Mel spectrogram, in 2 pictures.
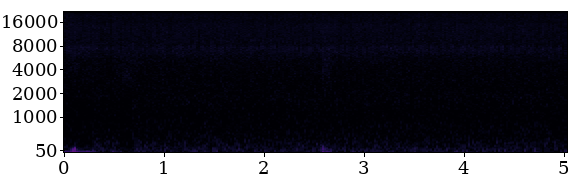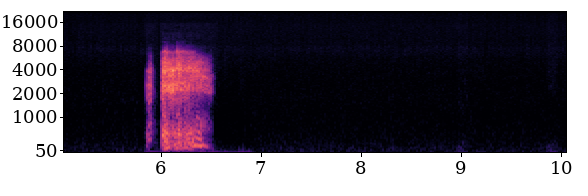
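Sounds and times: person sneezing: 5.8 - 6.5.

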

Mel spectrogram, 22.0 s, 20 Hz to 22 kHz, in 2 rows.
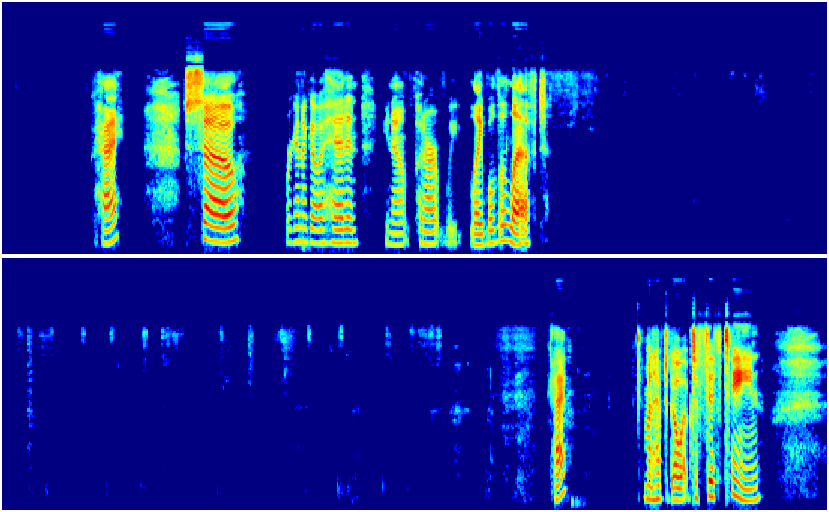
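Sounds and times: stylus tapping and scratching: 7.2 - 17.9.

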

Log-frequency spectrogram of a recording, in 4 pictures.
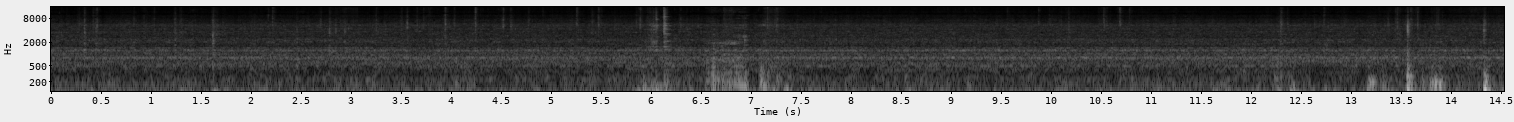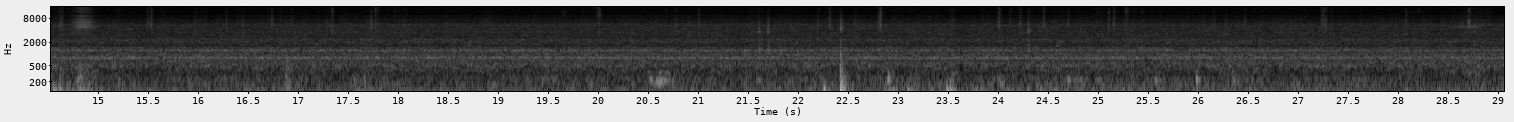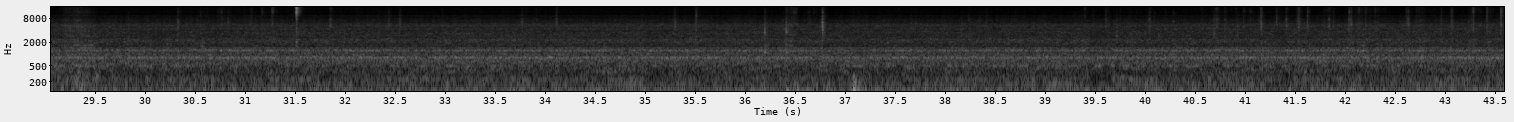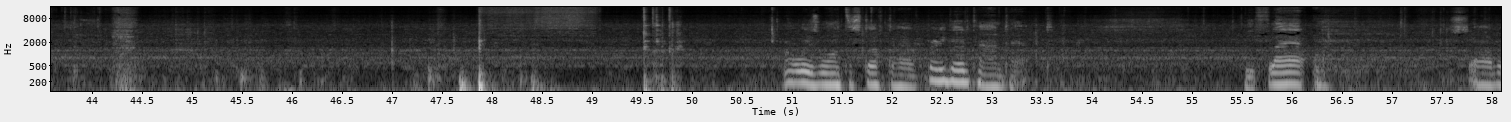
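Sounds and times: steady low hum: 0.0 - 58.0
small knocks and clicks of tools: 49.5 - 50.0.

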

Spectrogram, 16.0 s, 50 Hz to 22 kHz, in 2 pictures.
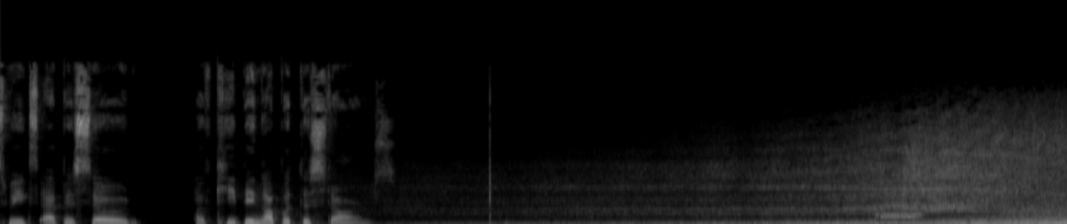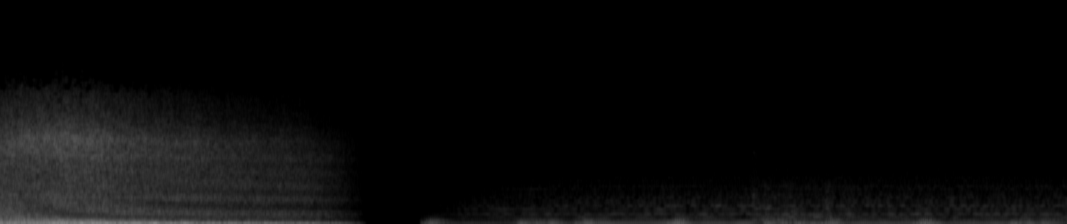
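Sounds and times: jet airliner engine roar: 1.9 - 10.8.

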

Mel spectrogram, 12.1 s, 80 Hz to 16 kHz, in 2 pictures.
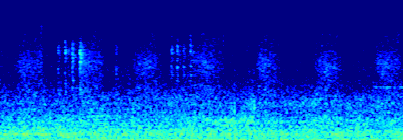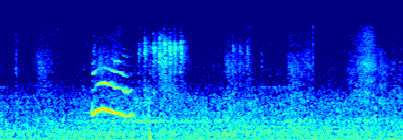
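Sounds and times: cat meowing: 7.4 - 8.1.

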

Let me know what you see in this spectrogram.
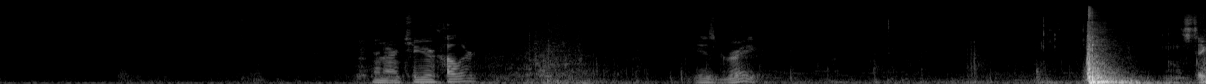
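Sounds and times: car door slamming: 10.8 - 11.5.

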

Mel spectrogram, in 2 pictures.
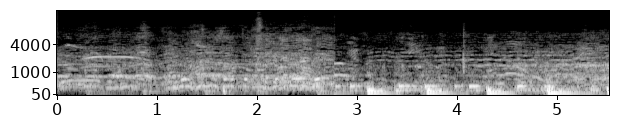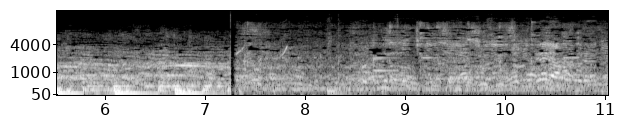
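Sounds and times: outdoor crowd chatter: 0.0 - 11.0
music with heavy low beat: 2.8 - 7.3.

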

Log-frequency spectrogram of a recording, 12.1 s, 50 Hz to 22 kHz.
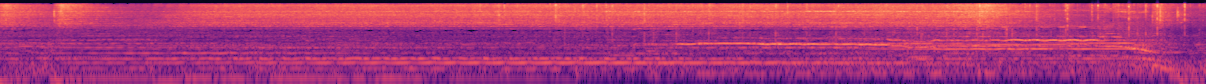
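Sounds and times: hard rock band playing: 0.0 - 12.0.

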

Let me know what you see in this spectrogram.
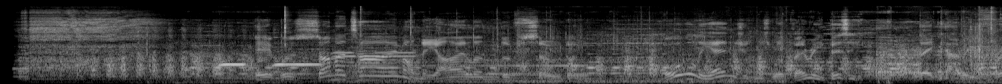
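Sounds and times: loud hiss of escaping steam: 0.2 - 4.7
steam locomotive chuffing: 0.2 - 10.0.

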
